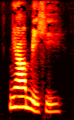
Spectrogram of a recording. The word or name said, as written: nga mihi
